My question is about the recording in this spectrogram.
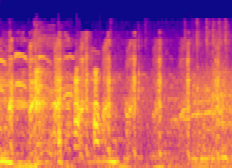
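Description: People snickering and chuckling in short bursts of laughter.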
